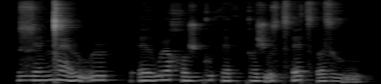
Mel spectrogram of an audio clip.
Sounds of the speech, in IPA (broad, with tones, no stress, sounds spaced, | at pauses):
ɮ ɛ˨ ŋ͡ǀ æ˦˨ ɹ ṵ˦ ɹ | ʔ ɛ˨ ə̯ w ə˞˦ χ u˨ ʒ ɡ u˦ θ ɛ˨ θ k ʌ˨ ʒ ṵ˦ z t͡sʼ ɛ˦ t͡sʼ ʌ˨ z ɣ ṵ˨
